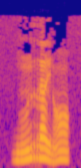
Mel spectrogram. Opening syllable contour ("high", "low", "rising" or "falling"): rising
